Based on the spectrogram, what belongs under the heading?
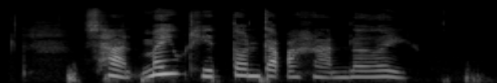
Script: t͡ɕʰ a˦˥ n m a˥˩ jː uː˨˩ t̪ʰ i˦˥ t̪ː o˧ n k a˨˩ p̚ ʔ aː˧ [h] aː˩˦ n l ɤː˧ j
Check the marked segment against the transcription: correct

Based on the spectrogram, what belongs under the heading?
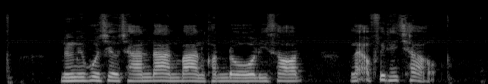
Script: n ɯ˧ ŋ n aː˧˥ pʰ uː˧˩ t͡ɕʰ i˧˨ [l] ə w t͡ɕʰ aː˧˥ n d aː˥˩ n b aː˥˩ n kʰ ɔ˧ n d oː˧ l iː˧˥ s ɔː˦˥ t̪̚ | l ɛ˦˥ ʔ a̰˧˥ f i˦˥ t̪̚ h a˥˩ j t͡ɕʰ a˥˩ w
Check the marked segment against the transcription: incorrect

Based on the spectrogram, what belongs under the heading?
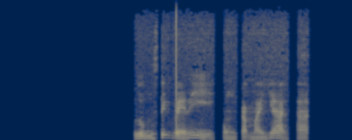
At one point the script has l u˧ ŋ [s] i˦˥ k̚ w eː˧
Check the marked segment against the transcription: correct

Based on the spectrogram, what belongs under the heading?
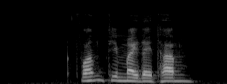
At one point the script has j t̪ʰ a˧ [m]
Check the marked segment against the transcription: correct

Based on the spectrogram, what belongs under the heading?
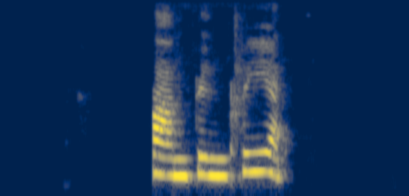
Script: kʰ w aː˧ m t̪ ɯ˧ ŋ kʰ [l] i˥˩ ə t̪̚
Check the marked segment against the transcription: incorrect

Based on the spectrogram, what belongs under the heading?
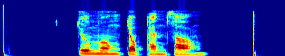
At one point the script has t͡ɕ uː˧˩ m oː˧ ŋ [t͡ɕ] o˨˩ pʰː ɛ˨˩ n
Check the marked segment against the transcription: correct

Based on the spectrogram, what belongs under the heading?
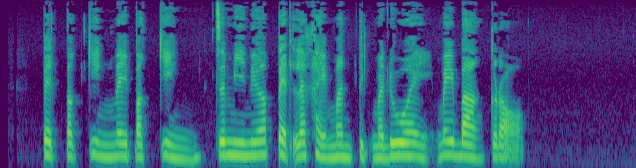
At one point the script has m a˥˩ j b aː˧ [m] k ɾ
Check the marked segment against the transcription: incorrect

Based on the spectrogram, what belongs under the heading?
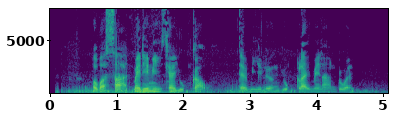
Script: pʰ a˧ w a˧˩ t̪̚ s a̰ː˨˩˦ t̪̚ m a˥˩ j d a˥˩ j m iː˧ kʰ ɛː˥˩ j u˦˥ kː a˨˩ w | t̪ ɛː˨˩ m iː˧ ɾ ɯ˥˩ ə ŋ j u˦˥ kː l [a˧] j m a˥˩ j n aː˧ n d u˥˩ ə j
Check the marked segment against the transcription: incorrect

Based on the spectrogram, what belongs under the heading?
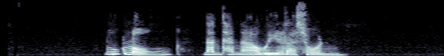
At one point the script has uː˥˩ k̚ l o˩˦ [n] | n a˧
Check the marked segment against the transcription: incorrect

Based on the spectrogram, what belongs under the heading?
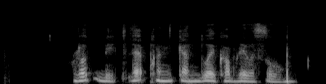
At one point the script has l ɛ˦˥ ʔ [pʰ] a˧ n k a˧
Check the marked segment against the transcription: correct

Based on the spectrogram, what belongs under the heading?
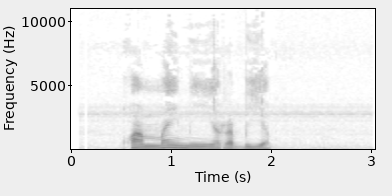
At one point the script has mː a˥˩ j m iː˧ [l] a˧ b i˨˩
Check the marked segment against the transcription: incorrect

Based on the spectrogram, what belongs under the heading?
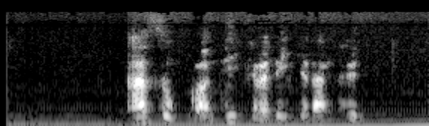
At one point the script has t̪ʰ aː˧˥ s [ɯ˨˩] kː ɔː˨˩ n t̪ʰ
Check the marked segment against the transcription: incorrect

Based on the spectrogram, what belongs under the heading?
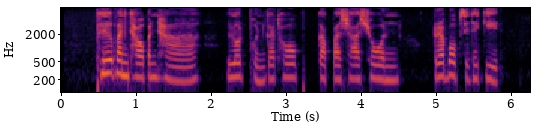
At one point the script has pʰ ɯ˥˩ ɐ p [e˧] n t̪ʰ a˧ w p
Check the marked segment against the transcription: incorrect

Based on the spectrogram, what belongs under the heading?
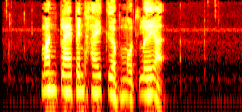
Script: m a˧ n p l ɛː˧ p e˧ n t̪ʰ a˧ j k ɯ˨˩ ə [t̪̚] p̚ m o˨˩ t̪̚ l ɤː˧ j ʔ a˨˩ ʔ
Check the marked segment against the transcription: incorrect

